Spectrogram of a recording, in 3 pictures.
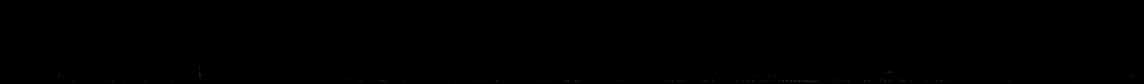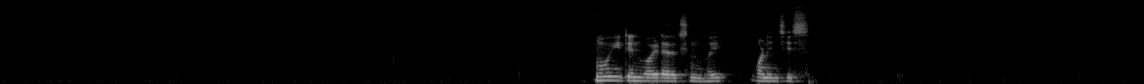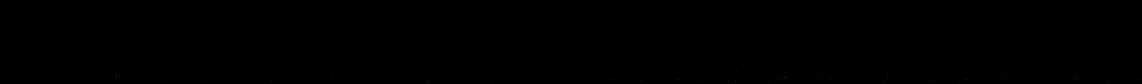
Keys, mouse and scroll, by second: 1.8 scroll up 1, 2.8 shift+click, 4.9 m, 5.3 click, 6.5 Left, 7.2 1, 7.8 shift+', 8.0 Return, 8.3 scroll down 1, 8.9 scroll down 1, 9.6 scroll down 1, 10.1 click, 11.0 middle click, 11.6 scroll up 1, 11.9 shift+middle click, 12.1 middle click, 12.9 scroll up 1, 13.2 middle click, 13.9 click, 15.0 middle click, 15.6 scroll down 1, 16.1 middle click, 16.8 scroll up 1, 17.6 m, 17.8 click, 18.9 Left, 19.7 1, 20.2 shift+', 20.4 Return, 20.7 space, 20.9 middle click, 21.6 shift+scroll up 1, 21.9 shift+middle click, 22.8 scroll down 1, 23.5 click, 23.8 scroll up 1, 24.7 middle click, 24.8-27.8 middle drag, 27.8 scroll down 1, 29.1-34.3 middle drag.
